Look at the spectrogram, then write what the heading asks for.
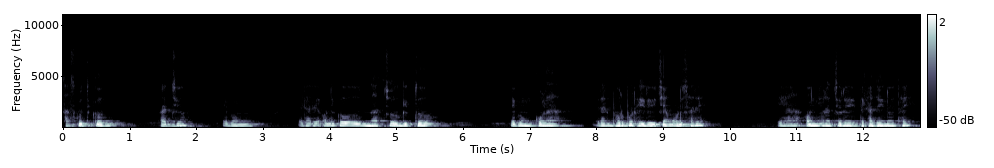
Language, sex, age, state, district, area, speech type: Odia, male, 30-45, Odisha, Koraput, urban, spontaneous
